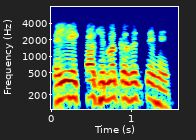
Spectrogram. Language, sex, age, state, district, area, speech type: Urdu, male, 30-45, Bihar, East Champaran, urban, conversation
